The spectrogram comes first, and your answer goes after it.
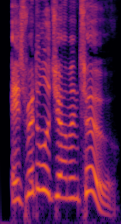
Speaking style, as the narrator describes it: Hermione asked, speaking more loudly this time

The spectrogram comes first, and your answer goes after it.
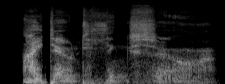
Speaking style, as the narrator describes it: Voldemort whispered

